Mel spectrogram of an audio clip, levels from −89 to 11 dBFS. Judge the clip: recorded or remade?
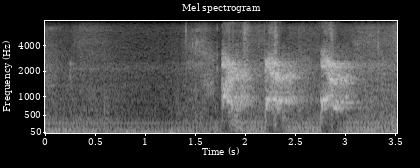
recorded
